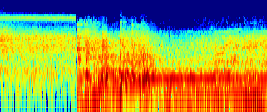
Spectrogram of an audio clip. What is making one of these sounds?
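An excavator engine rumbles and whines close by.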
